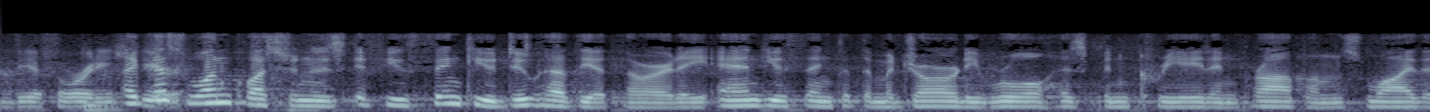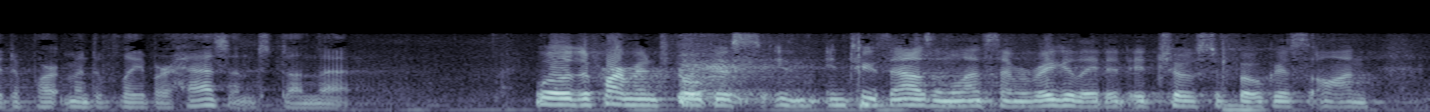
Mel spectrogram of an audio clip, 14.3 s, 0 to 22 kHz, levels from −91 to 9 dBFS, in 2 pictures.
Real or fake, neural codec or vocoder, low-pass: real; none; 7.2 kHz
